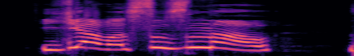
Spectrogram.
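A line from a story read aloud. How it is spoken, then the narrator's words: Shouting. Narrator (Russian): закричал он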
